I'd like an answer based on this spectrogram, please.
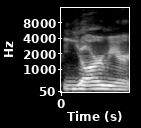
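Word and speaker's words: Jaromír: Jaromir.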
